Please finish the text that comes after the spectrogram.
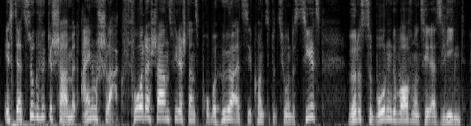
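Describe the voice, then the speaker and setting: A man's voice: a little high, sing-song, brisk, a little mellow, no echo. A man in his forties explaining tabletop game rules in a conversational way as a co-host and game master. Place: small home room, indoors.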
